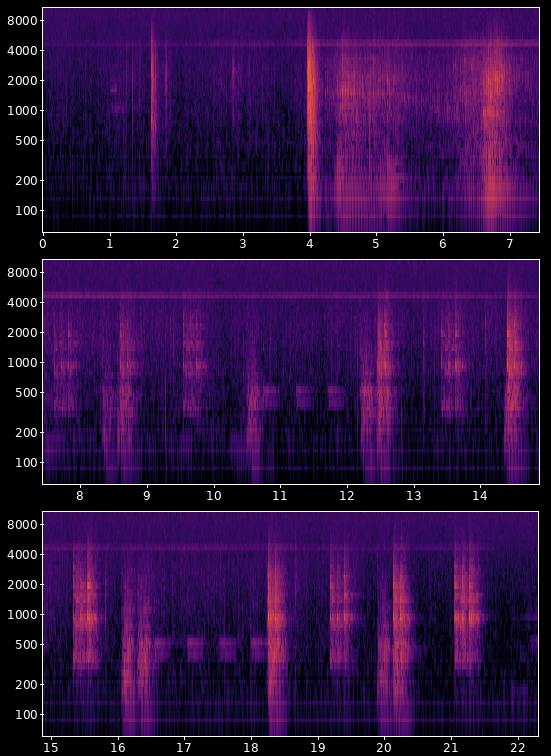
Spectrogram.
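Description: A sharp thud, then an animal giving short calls over and over, about one a second.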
